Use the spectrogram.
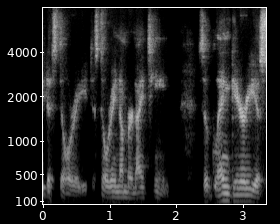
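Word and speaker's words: Glen Garioch: 18 year old from Glenn Geary distillery distillery number 19. so Glenn Geary is spelled Clem space and then Geary looks like Gary Ock and that's how a lot of people pronounce it that's how I pronounced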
